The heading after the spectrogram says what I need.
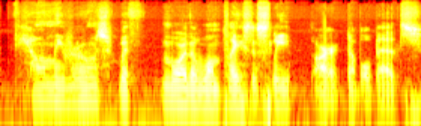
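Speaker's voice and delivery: put-on, hushed stage half-whisper. Voicing a character telling another where to sleep: half-whispering in character. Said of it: "[name]'s gonna whisper to Riley".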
